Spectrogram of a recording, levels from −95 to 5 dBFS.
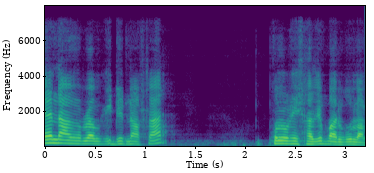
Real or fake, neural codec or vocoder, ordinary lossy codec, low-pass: fake; codec, 24 kHz, 1 kbps, SNAC; none; 7.2 kHz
